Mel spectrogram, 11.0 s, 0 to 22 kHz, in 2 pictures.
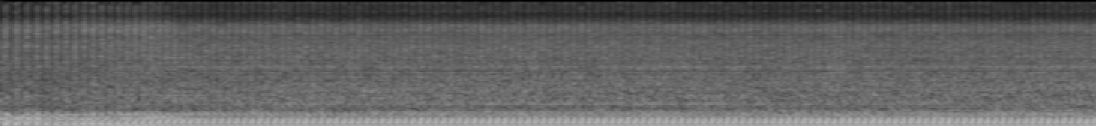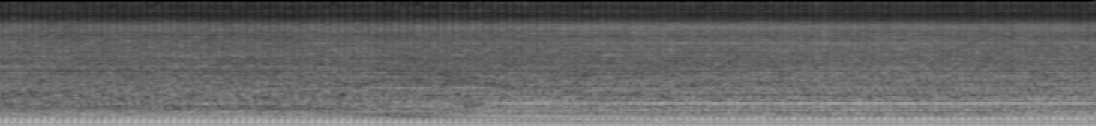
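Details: Kawasaki FB460V small engine, after years on ethanol gas, suspected carbon fouling treated with new plug and a bottle of Seafoam: strong steady chugging at constant pace, no sputter or misfire; runs cleanly, sounds really good.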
